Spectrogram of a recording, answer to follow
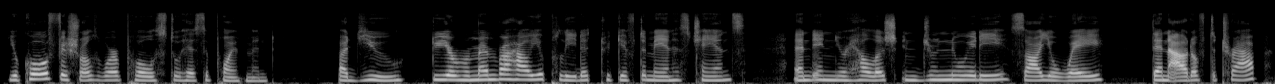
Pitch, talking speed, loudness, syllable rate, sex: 200 Hz, 160 wpm, -23 LUFS, 4.7 syllables/s, female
